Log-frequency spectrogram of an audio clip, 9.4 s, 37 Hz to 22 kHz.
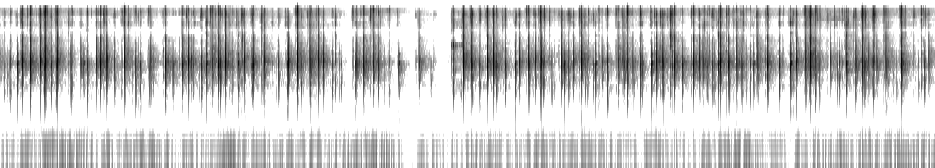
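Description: Fingertips type continuously on a small Zoom65 65% mechanical keyboard with a dark case and white and grey plastic keycaps. Rapid, short, bright clacks run with a brief lull around the four-second mark, over a steady low hum.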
